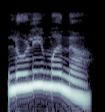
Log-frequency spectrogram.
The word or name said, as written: ಲುಳಿಮನ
